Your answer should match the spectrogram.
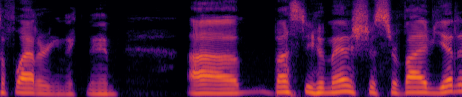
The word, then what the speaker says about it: Basti: Busty is the phonetic version for the German name Basti. B-A-S-T-I, but it's pronounced Busty.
